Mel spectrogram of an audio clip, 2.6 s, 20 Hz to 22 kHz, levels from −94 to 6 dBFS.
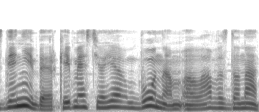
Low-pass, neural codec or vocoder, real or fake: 7.2 kHz; none; real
